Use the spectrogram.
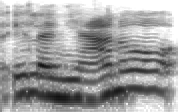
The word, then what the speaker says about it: Elegnano: I'm the founder of Elegnano. The name is actually literally a combination of the words elegance and nanotechnology, and then pronounced the Italian way, which is a good summary of what we do.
